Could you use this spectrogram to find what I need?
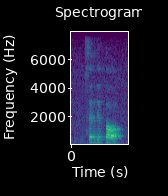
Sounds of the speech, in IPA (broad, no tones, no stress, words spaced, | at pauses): t͡sərɨθɔ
